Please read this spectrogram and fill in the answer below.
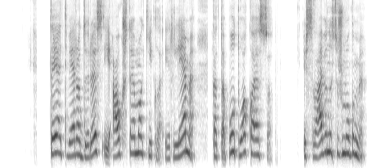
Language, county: Lithuanian, Kaunas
